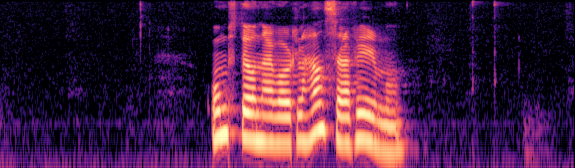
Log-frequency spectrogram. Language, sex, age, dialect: Faroese, female, 61+, Suðurstreymoy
